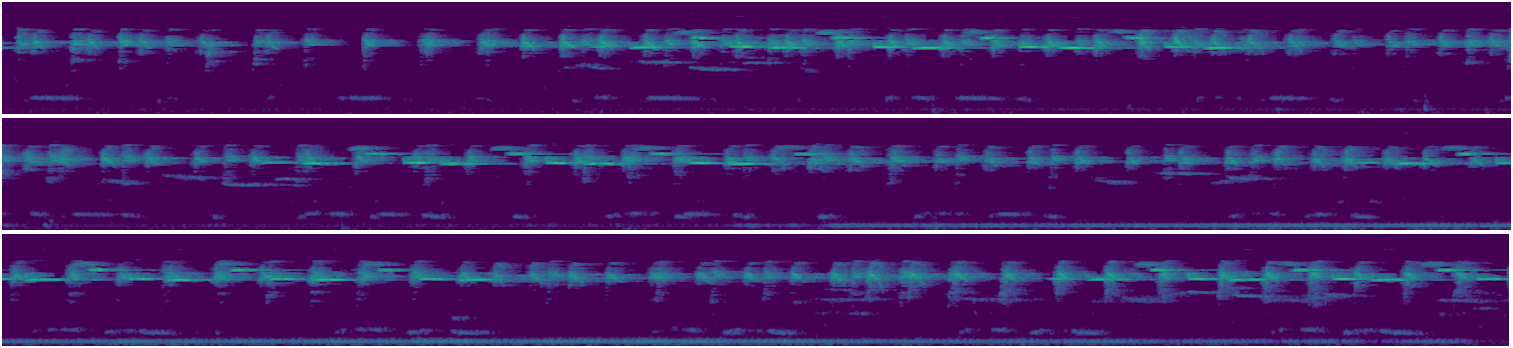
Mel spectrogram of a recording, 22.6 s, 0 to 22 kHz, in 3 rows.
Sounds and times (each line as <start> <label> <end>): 0.0 birdsong 22.6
